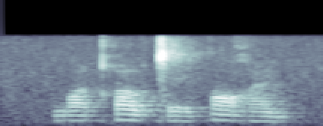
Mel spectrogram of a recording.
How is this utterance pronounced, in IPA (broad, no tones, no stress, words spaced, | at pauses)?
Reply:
wɒi̯qʰuːǀeː kɒʁæi̯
